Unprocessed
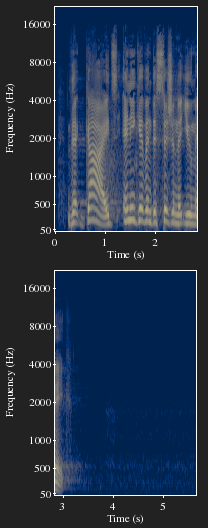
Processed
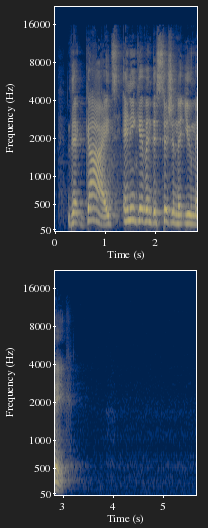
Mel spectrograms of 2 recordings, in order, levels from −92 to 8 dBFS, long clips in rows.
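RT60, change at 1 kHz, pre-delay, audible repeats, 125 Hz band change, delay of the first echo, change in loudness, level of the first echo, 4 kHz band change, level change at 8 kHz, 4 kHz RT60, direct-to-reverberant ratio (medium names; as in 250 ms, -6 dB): 0.45 s, +5.0 dB, 23 ms, no echo, +5.0 dB, no echo, +5.0 dB, no echo, +5.0 dB, +5.0 dB, 0.45 s, 10.5 dB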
